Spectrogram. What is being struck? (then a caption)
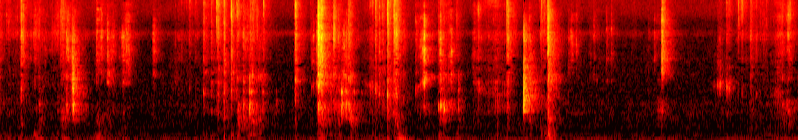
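Bar soap scraped with a small metal blade. A small metal blade scrapes and carves curls and flakes off the face of a solid, dry, pale beige Fair & Lovely bar soap, palm-sized and held in one hand. Repeated short, crisp, bright scraping and crunching strokes come in irregular bursts over a low steady hum, each dying away almost at once.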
